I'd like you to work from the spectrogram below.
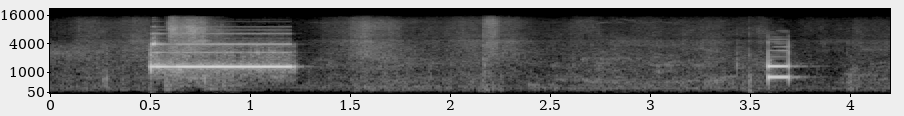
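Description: A phone keypad sends DTMF tones on a call from a corrections facility: one loud, steady dual tone lasting most of a second, followed later by a short second tone. Faint line noise fills the gaps, with no voices.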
